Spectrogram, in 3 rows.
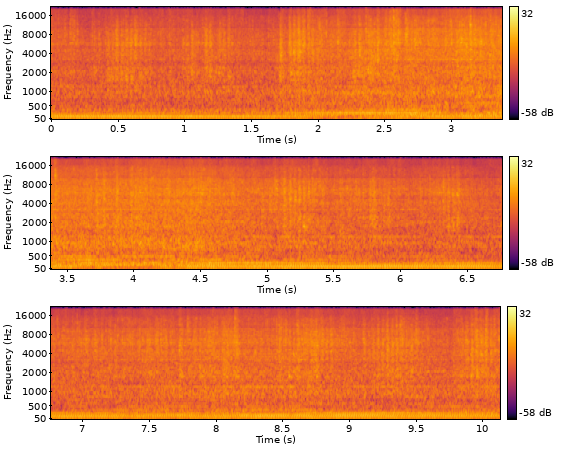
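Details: Brand-new 2017 Gravely ZT HD 52-inch mower, noisy since new: a loose chattering rattle over the engine drone with the PTO engaged, seemingly from the slack left deck belt; pulling that belt's tension spring makes it much quieter.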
